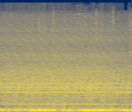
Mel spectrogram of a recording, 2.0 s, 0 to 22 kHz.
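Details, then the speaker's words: Restored 1965 Rolls-Royce Silver Shadow starting for the first time after restoration; steady, even low petrol idle rumble with no knocks or misses. "After everything, the engine finally starts again. Listen to that smooth idle time. Pure restored luxury."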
